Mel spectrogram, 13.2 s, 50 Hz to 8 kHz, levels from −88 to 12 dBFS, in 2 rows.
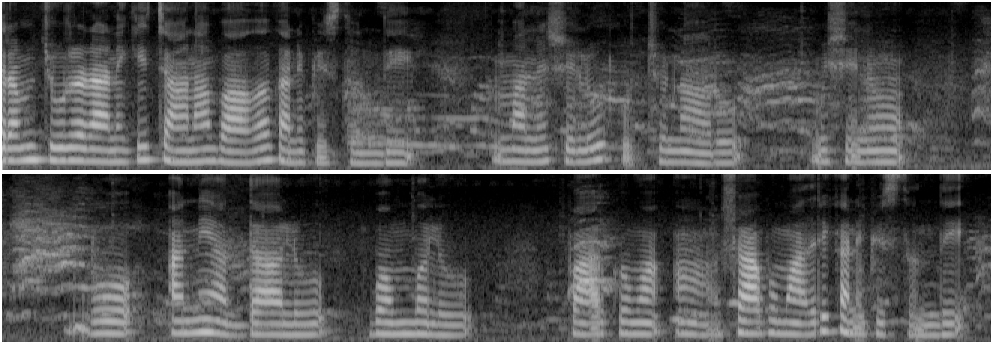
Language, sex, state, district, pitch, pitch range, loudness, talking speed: Telugu, female, Andhra Pradesh, Anantapur, 205 Hz, 195-225 Hz, -22 LUFS, 80 wpm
